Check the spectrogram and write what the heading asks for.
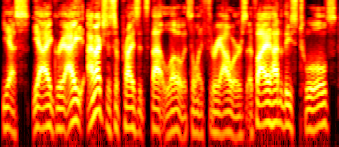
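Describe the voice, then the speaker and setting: Low-voiced man, earnest podcast co-host. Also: animated, moderate pace, a bit bright, no echo, studio quality. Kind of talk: casual business podcast chat.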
